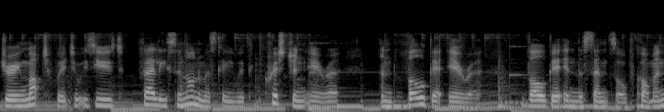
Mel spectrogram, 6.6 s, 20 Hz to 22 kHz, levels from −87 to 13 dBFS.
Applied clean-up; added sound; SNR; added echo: none; Snare drum; 17 dB; none.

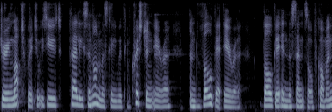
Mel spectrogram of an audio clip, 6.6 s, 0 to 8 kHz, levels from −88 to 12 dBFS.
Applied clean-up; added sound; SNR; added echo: neural mask model DeepFilterNet 3.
